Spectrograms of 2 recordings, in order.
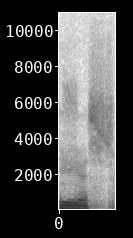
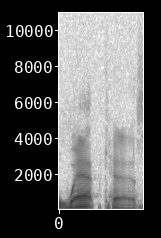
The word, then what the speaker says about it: Wapcast: Webcast. yeah, the Wapcast, and I'm like, it doesn't ring like that, bro. I'm like, The you gotta, Wapcast. yeah, I was like, you gotta say it right, the Wapcast.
